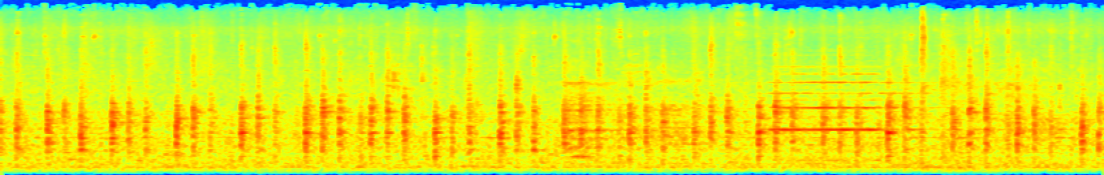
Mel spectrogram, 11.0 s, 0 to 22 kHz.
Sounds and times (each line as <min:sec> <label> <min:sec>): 0:00.0 rising with the escalator 0:11.0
